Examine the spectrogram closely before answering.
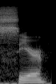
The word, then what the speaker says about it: Seer: I thought it was Siri, but apparently it's Seer.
